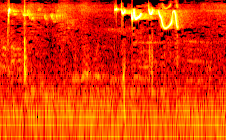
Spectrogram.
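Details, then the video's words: A blerengan described as newly "ngombyok" yet already in full song gives thin, very high chirps, then a quick half-second burst of sweeping, twittering notes. "Burung Blerengan Baru Ngombyok Langsung Gacor"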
